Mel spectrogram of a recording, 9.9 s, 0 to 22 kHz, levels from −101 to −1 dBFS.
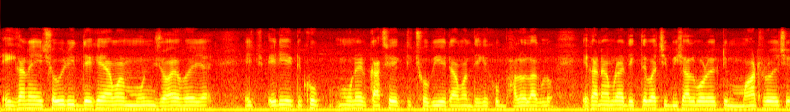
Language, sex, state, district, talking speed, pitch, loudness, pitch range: Bengali, male, West Bengal, Malda, 180 wpm, 130 Hz, -17 LUFS, 125-135 Hz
